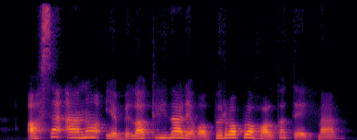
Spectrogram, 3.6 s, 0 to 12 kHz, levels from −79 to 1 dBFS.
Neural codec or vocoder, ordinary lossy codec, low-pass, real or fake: codec, 24 kHz, 0.9 kbps, WavTokenizer, large speech release; none; none; fake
